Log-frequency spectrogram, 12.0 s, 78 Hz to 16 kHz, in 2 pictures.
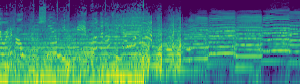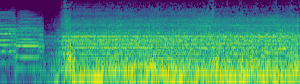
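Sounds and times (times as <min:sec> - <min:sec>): reversed hip-hop music: 0:00.0 - 0:12.0.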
